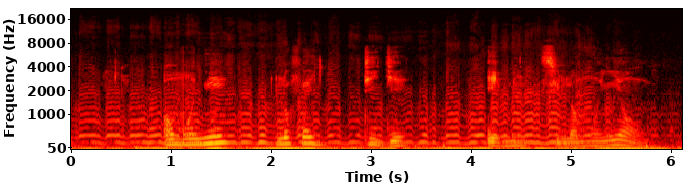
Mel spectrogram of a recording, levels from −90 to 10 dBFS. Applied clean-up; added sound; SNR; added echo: none; Insect; -1 dB; none.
